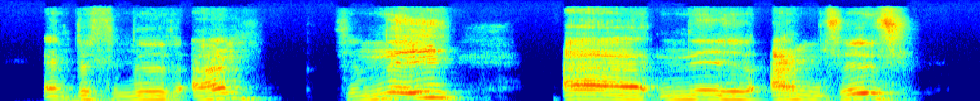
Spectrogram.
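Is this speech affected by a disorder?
Yes: dystonia; speech affected, slurred speech as first symptom, hands later involuntarily affected.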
